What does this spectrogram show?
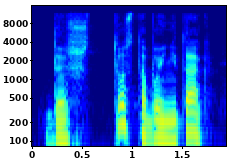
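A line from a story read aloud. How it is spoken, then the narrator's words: Hurt, offended. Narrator (Russian): обиженно сказала Клюся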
